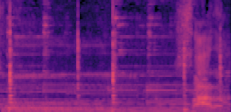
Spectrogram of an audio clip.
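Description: Devotional singing with accompaniment: a single voice carries a gliding melodic line over steady held notes, with a few sharp percussion strikes.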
